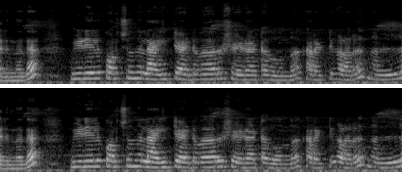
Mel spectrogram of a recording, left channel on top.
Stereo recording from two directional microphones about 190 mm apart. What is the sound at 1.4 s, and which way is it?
Speech, 15° right (ahead or behind).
